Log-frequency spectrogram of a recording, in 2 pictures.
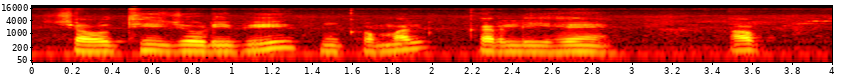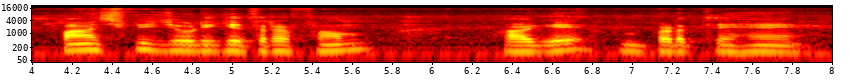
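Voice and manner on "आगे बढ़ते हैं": usual speaking voice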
